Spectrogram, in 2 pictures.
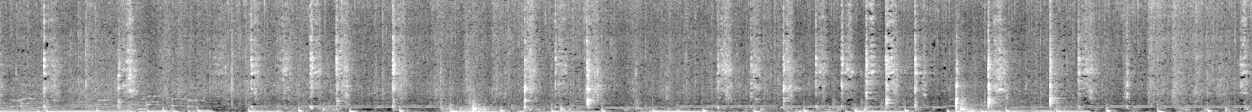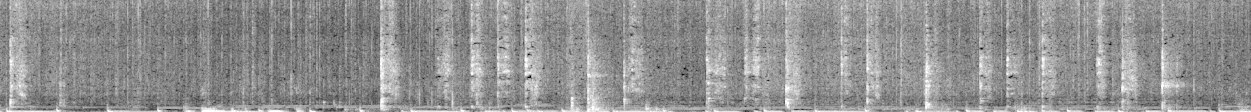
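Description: A metal spatula scraping and clanking against a steel wok as fried rice is stirred and tossed, over a steady sizzle of frying. The scrapes and knocks come irregularly, about one or two a second.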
